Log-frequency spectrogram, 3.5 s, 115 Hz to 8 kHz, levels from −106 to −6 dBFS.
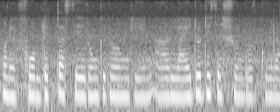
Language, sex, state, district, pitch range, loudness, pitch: Bengali, female, Tripura, West Tripura, 205-220 Hz, -16 LUFS, 215 Hz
